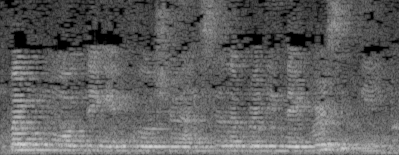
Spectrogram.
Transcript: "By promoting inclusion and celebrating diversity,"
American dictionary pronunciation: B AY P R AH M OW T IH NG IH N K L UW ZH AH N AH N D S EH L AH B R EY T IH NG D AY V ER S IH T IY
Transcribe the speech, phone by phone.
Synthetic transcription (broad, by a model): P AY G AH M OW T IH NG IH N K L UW SH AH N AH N S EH L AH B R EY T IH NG D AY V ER S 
